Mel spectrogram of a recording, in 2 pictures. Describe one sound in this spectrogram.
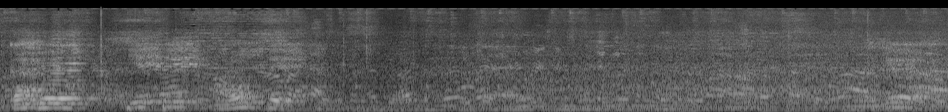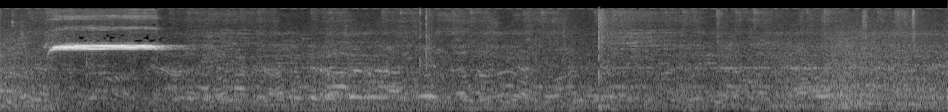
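A ball bounces on a hard court.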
